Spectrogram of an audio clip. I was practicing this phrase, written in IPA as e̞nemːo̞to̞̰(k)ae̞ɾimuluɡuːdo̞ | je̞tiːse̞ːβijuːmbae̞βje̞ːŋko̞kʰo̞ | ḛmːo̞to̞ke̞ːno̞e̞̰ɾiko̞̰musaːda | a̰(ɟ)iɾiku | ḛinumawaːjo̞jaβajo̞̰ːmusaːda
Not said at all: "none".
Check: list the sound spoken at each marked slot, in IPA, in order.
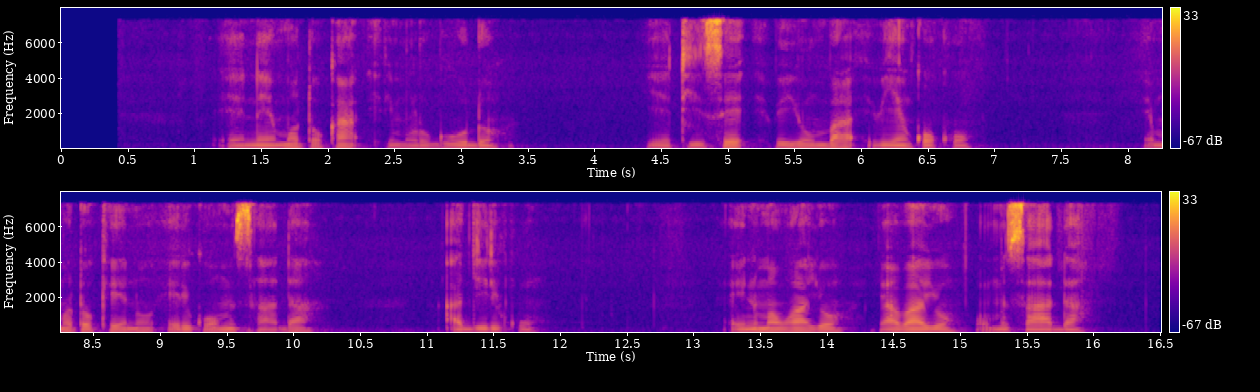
k, ɟ

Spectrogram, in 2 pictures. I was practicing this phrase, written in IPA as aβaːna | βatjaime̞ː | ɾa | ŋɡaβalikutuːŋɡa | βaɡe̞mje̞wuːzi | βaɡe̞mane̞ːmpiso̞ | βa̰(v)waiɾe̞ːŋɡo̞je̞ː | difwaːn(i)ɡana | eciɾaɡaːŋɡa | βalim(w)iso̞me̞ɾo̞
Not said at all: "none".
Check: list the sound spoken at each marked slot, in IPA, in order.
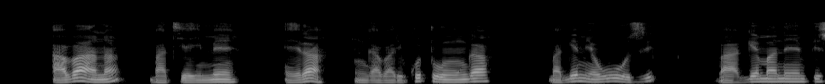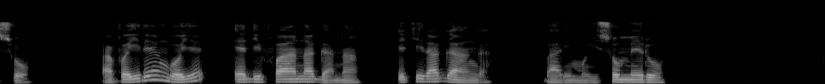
v, a, u

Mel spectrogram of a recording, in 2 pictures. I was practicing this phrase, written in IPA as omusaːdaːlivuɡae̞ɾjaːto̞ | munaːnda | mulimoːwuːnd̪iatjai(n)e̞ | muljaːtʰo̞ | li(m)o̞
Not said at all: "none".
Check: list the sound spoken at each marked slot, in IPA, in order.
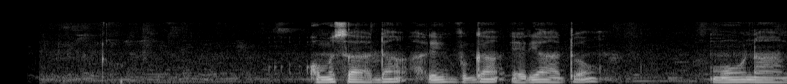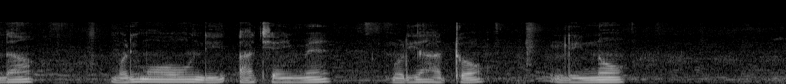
m, n

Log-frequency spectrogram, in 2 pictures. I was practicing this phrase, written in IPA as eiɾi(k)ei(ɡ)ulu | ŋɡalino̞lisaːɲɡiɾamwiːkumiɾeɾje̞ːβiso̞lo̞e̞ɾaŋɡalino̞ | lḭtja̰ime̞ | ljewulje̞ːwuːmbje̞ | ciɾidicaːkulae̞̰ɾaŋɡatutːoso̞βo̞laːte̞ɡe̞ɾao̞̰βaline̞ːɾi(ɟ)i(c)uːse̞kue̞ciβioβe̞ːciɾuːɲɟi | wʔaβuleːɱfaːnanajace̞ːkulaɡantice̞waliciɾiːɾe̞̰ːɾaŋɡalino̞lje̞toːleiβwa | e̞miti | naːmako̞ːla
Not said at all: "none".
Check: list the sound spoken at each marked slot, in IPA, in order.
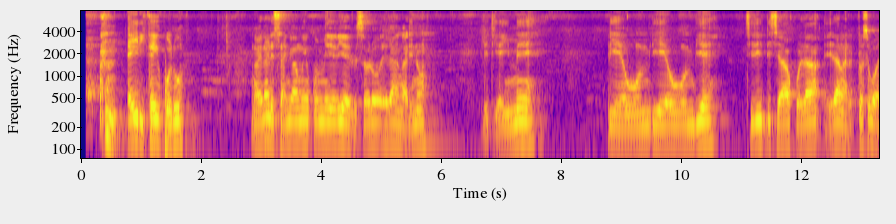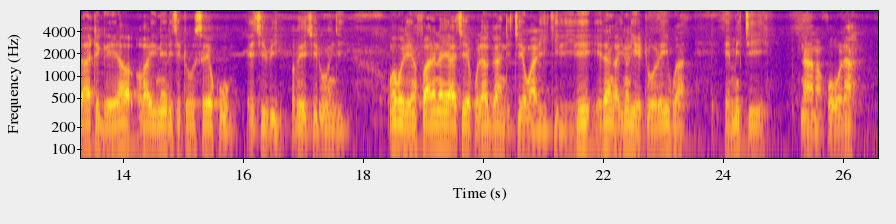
k, k, c, t

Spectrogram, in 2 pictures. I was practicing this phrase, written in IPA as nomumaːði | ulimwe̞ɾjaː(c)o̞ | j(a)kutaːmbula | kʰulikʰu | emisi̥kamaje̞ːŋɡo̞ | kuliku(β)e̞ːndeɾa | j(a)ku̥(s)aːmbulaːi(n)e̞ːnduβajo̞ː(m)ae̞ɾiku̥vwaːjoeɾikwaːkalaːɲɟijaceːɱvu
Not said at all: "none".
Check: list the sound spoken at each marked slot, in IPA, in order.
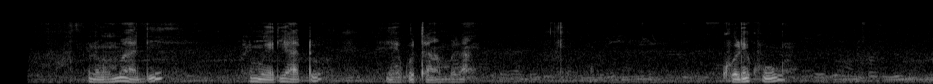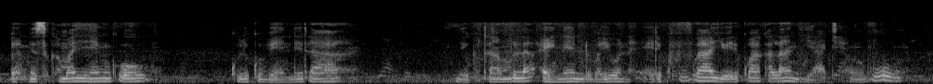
t, e, β, e, t, n, n

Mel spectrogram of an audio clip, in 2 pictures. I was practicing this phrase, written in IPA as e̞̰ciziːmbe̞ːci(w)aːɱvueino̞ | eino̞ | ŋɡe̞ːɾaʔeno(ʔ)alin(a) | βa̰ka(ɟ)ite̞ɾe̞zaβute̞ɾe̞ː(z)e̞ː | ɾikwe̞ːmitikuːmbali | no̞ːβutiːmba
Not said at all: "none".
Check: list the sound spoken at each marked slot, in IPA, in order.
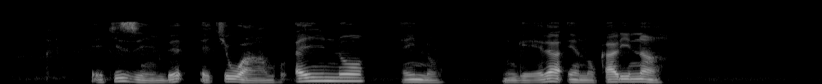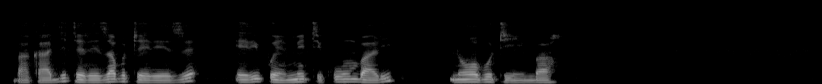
w, k, a, ɟ, z

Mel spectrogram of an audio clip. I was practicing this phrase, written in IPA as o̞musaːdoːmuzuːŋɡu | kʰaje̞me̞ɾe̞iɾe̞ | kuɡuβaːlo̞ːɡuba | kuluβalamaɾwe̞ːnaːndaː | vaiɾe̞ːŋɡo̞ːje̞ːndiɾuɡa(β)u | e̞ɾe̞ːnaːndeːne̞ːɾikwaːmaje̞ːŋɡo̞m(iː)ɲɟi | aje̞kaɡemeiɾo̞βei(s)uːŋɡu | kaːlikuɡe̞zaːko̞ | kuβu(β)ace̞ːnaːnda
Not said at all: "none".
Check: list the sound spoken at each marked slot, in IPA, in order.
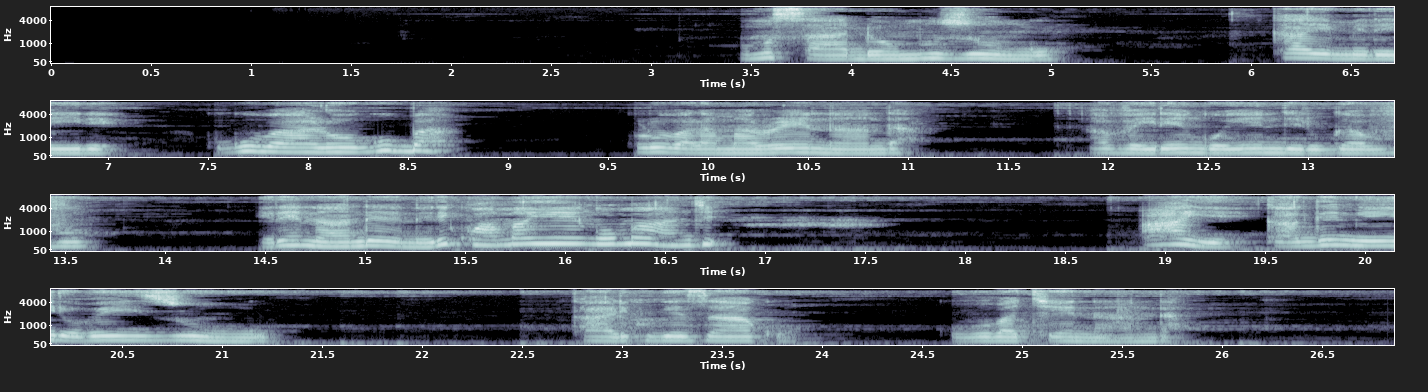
v, aː, z, β

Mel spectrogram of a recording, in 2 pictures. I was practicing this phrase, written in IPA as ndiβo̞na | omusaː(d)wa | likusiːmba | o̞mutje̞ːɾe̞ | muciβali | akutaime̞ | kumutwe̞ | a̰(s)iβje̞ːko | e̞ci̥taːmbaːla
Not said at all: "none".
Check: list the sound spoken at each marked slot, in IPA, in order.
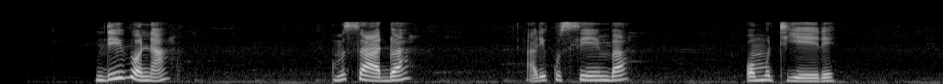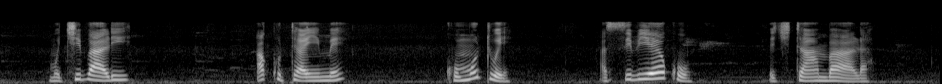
d, s

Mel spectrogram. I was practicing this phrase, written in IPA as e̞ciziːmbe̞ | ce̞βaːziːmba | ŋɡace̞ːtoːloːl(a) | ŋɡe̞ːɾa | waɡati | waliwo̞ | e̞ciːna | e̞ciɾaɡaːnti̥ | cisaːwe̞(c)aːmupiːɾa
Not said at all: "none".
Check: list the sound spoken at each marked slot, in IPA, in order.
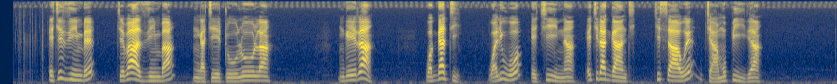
a, c

